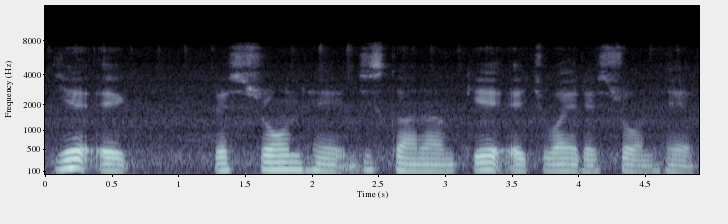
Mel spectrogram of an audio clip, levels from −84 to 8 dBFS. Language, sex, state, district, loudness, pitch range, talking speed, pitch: Hindi, male, Arunachal Pradesh, Lower Dibang Valley, -18 LUFS, 100-120 Hz, 110 wpm, 105 Hz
